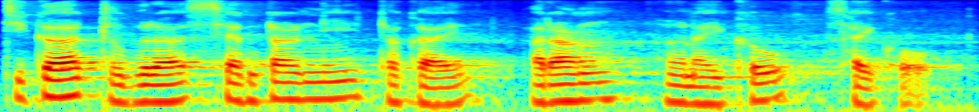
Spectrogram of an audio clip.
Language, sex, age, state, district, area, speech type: Bodo, male, 18-30, Assam, Chirang, rural, read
